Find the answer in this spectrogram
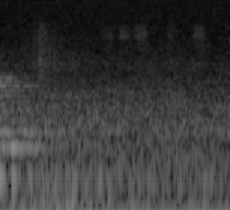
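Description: Marker pen writing on a whiteboard: a few short, faint strokes over a low room hiss.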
